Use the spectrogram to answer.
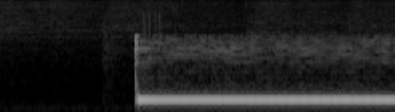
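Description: A telephone line tone on an outgoing call that goes unanswered. After half a second of silence, a loud, steady single-pitched tone starts abruptly and holds unchanged to the end.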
